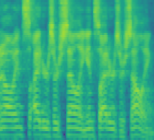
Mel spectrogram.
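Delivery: ordinary delivery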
